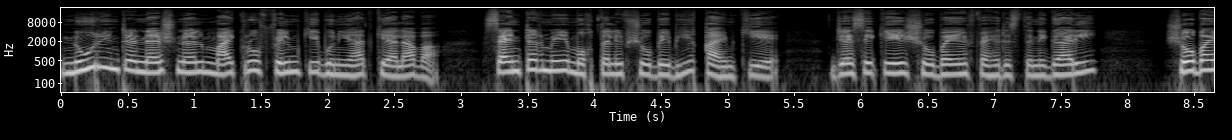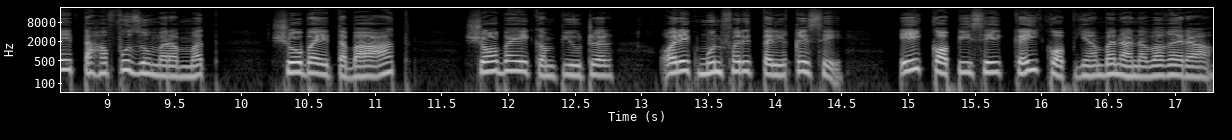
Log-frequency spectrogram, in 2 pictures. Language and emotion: Urdu, neutral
